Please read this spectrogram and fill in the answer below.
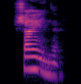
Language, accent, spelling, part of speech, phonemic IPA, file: French, Canada, chaînes, noun, /ʃɛn/, LL-Q150 (fra)-chaînes.wav
- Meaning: plural of chaîne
